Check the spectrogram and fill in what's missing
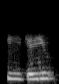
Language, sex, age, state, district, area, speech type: Punjabi, female, 18-30, Punjab, Mansa, rural, conversation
